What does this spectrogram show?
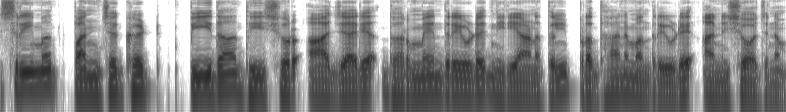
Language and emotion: Malayalam, neutral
